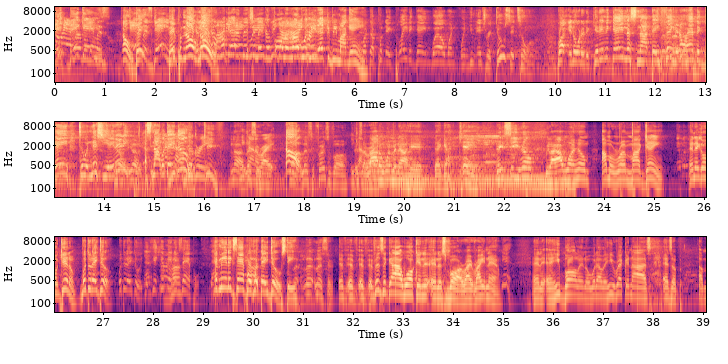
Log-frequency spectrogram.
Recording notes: Live from Krush Lounge in Philadelphia PA!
